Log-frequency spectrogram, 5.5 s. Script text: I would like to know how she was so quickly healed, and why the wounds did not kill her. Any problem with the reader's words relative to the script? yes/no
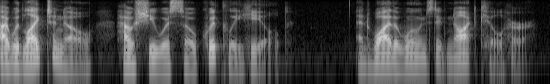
no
